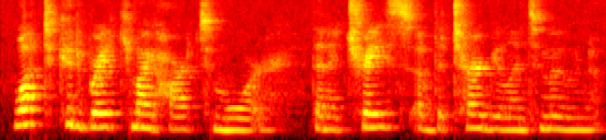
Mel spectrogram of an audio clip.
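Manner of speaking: ordinary talk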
